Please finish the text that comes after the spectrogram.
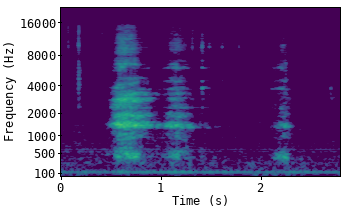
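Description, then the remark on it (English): A breathy yawn swells and trails off in a long exhale, followed by a softer breath a moment later, over a faint low hum with no talking. “I'm yawning a lot this morning.”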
